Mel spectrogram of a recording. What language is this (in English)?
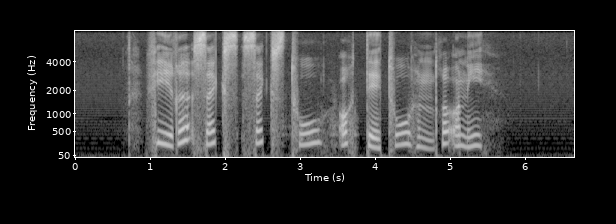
Norwegian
